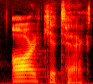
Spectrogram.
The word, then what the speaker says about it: architect: architect صدای ک و tect، architect معمار هست.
